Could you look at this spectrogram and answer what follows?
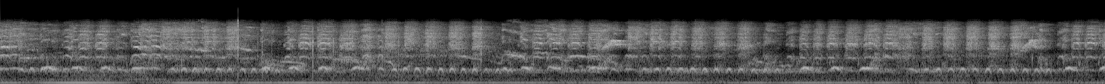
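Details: Several laughing kookaburras calling from trees, rapid rhythmic bursts of harsh chattering laughter that swell and ebb in waves, over a faint low hum.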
